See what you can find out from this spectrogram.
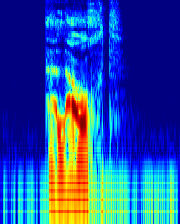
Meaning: illustrious
- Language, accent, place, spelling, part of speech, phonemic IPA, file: German, Germany, Berlin, erlaucht, adjective, /ɛʁˈlaʊ̯χt/, De-erlaucht.ogg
